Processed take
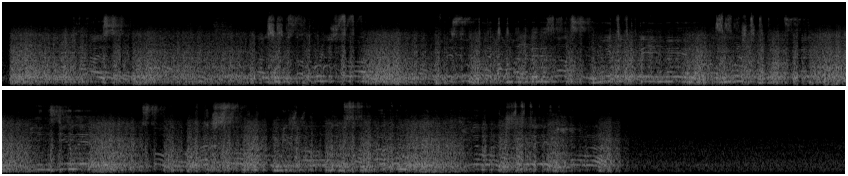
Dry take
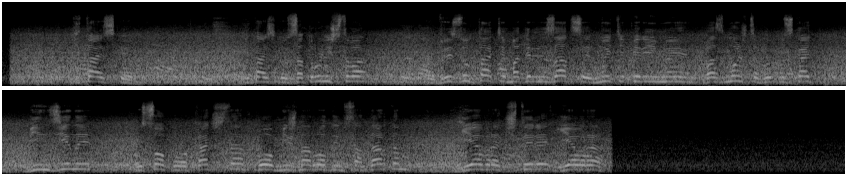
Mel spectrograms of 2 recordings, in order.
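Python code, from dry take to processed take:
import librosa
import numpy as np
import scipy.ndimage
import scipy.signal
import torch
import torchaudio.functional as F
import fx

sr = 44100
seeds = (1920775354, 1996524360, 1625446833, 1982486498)

p1 = fx.high_shelf(x, sr, hz=7700.0, db=9.5)
p2 = fx.over_compress(p1, sr, threshold_db=-34.0, ratio=-0.5)
p3 = p2 + fx.echo_feedback(p2, sr, ms=86, feedback_pct=34, wet_db=-5.0, dry=0)
y = p3 * librosa.db_to_amplitude(-6.0)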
